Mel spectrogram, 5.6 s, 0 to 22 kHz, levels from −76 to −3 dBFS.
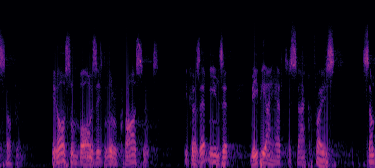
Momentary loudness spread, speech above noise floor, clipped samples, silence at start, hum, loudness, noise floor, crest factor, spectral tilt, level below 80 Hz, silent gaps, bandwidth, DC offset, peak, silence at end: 15 LU; 25 dB; under 0.1%; 0 s; none; -38 LUFS; -63 dBFS; 16 dB; -4 dB/octave; -56 dBFS; none; 18 kHz; under 0.1%; -22 dBFS; 0 s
